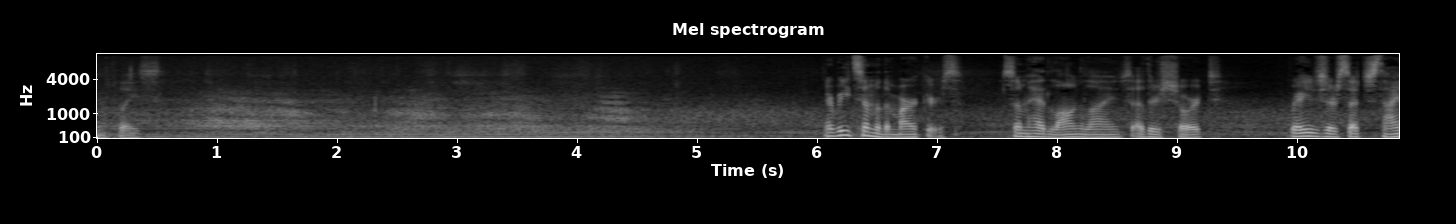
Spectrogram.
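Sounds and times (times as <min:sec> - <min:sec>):
low hum: 0:00.0 - 0:10.3
jet plane taking off from SeaTac airport above a cemetery: 0:00.0 - 0:10.8
speech: 0:00.2 - 0:00.6, 0:06.0 - 0:09.4, 0:10.0 - 0:10.8.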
